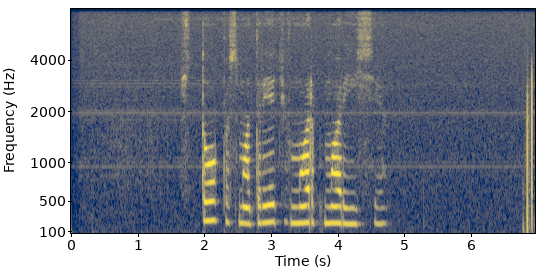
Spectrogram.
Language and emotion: Russian, sad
